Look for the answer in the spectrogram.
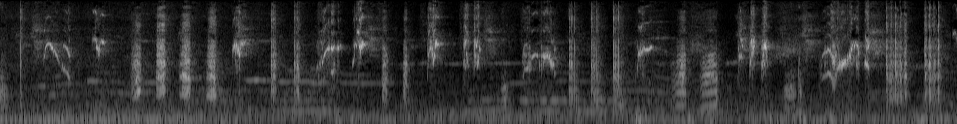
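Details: Javan myna singing tirelessly among other calling birds: steady sharp clicks interleaved with short whistled slurs and raspy chatter throughout.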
